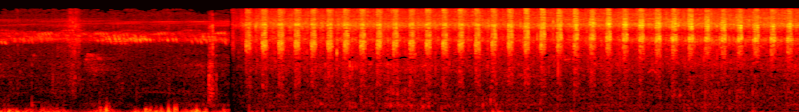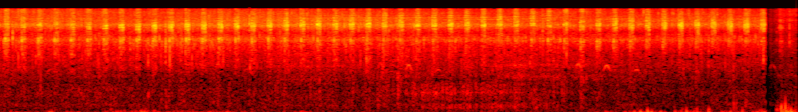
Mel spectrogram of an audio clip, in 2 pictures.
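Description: Impact sprinklers on riser pipes spraying water, their swing arms ticking in a quick, even rhythm of about four to five sharp spray pulses a second. Wind buffeting the microphone and insects come first, ending abruptly about two seconds in.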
